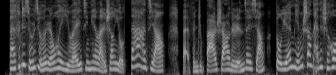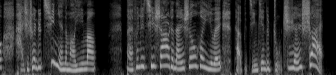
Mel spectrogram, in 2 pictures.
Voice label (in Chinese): 女19 病毒视频 年会 幽默, 国语女声配音; 年会开场幽默介绍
